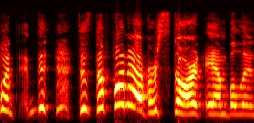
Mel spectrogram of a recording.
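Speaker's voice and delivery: talking through laughter. Apologizing for laughing while asking a question: laughing while talking. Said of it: "I'm sorry I'm laughing".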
